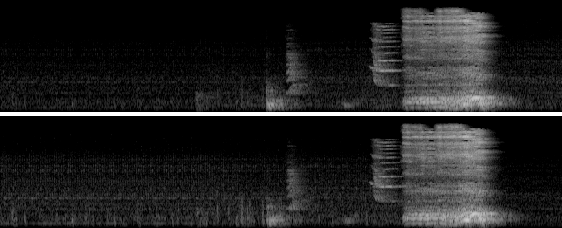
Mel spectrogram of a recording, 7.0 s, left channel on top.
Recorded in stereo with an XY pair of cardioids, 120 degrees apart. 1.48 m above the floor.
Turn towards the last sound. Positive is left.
turn(degrees=-20)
